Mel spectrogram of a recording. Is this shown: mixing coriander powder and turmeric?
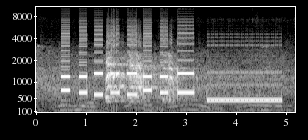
no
